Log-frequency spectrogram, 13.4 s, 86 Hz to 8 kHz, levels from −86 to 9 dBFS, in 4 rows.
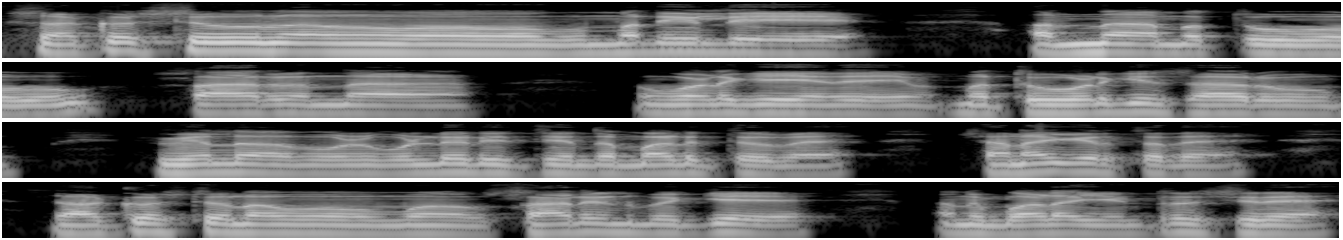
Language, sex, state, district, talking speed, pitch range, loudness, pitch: Kannada, male, Karnataka, Shimoga, 120 wpm, 120-135 Hz, -16 LUFS, 125 Hz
